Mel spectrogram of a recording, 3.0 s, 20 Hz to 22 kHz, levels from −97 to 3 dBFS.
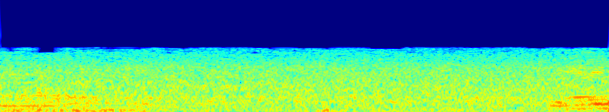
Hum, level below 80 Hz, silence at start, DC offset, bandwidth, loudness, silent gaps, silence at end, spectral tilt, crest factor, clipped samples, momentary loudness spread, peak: none; -36 dBFS; 0 s; under 0.1%; 4 kHz; -27 LUFS; none; 0 s; -11 dB/octave; 16 dB; under 0.1%; 5 LU; -8 dBFS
